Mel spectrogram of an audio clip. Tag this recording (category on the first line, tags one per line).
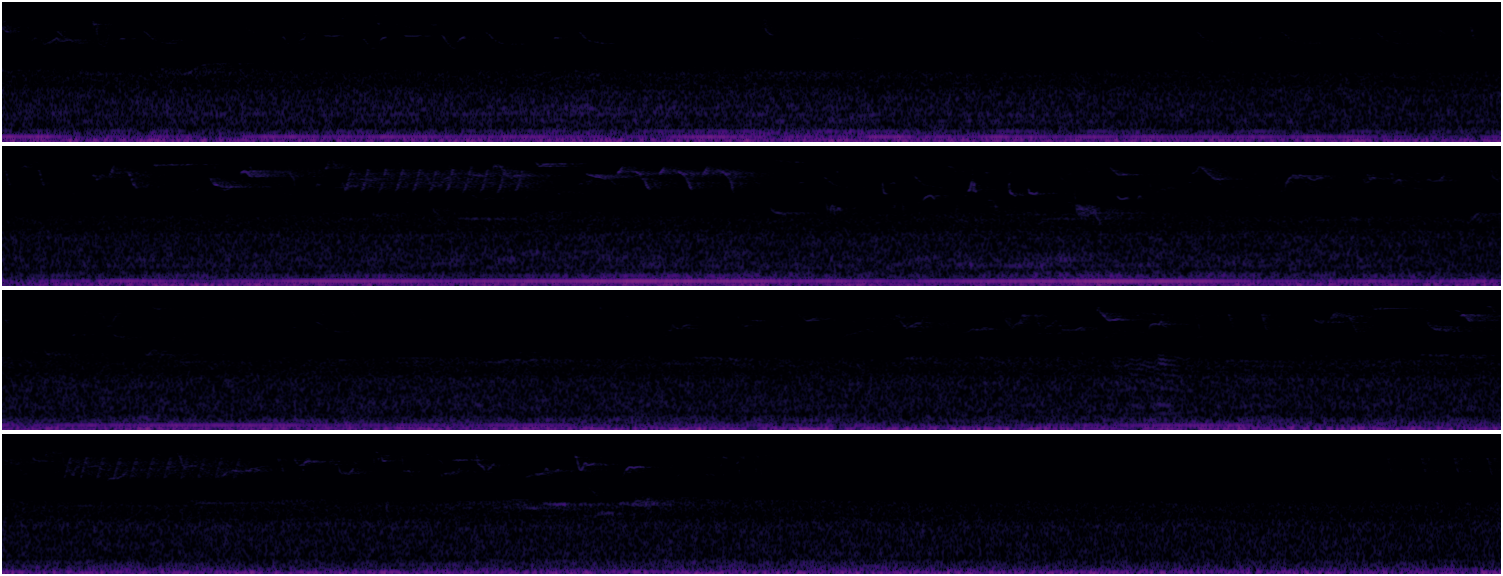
Soundscapes > Nature
soundscape
nature
phenological-recording
natural-soundscape
raspberry-pi
field-recording
alice-holt-forest
meadow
